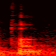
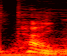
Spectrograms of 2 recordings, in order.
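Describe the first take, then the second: First: تانک said with a long open "aa", like "taank"; the everyday Persian تانک, "taank"; local pronunciation. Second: تنک said with a short front vowel, like "tenk"; the correct English-style تنک, "tenk"; correct pronunciation. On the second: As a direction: say تنک as "tenk", not "tank". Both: Shown as a demonstration.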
